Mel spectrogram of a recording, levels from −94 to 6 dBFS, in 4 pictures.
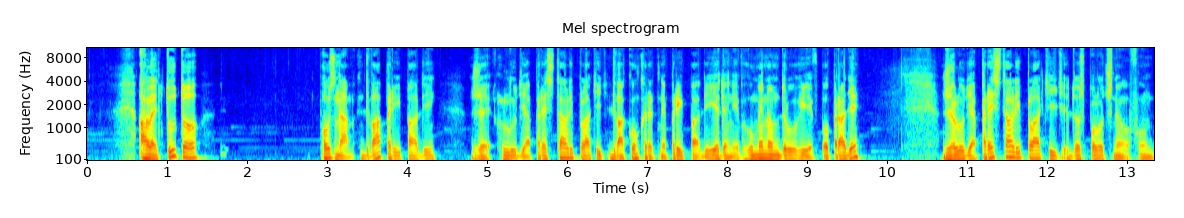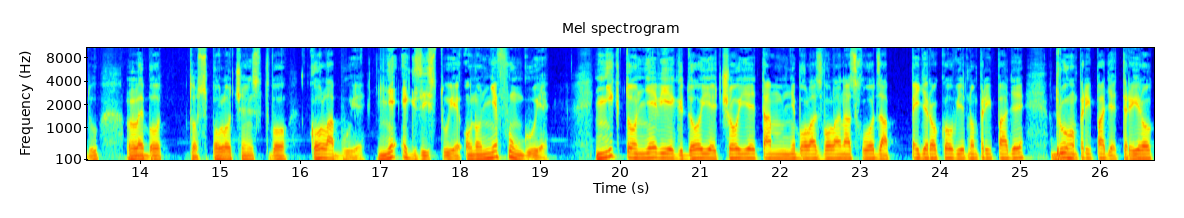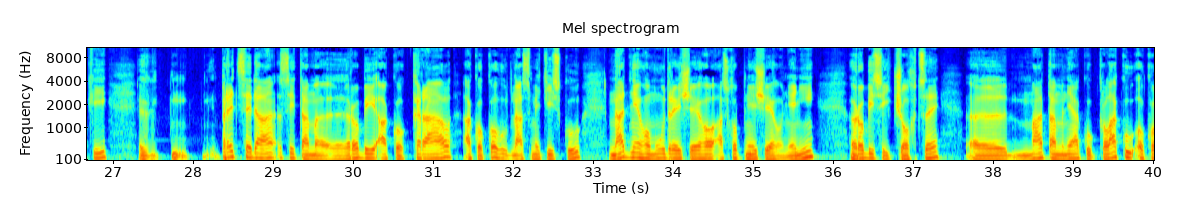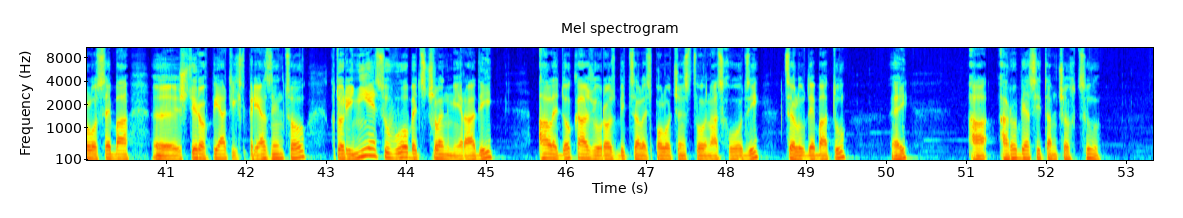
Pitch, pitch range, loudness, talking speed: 115 Hz, 100-130 Hz, -17 LUFS, 120 wpm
